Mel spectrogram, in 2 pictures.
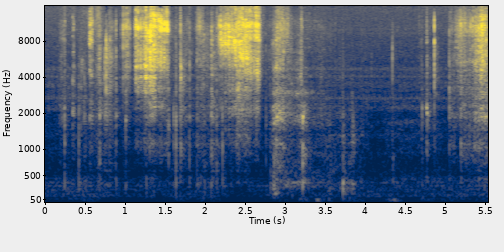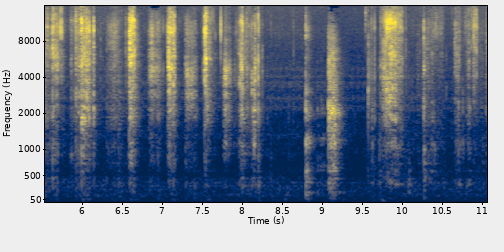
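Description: Taped cardboard mailer being torn and pried open by hand: two long tearing rasps of cardboard and packing tape in the first few seconds, then a run of short scrapes and crackles as the cardboard flaps are worked apart.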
